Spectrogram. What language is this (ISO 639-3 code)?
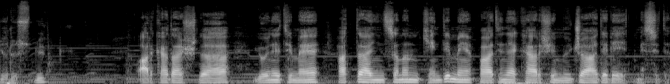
tur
